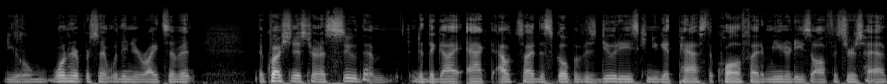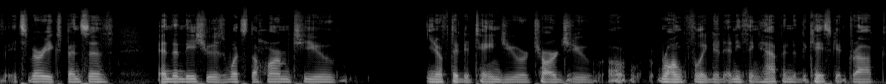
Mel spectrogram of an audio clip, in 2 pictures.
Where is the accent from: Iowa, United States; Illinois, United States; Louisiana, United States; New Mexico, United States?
Iowa, United States; Oskaloosa; also born or lived in India; I grew up in Iowa, man. We moved from in, India. We moved straight to Oskaloosa, Iowa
